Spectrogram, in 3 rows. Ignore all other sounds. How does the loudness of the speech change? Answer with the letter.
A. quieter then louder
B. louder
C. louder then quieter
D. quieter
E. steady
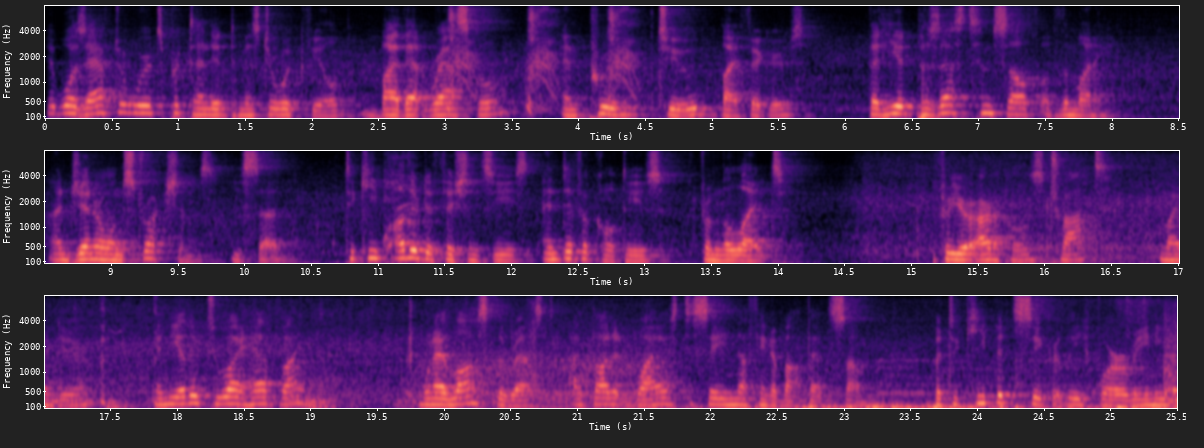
E.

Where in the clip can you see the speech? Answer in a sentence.
You can hear the speech from 0.0 to 14.2 s, from 15.2 to 19.2 s and from 19.8 to 25.4 s.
